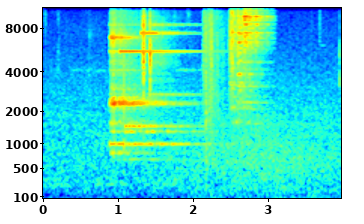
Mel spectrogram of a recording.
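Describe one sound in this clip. A short jingle sounds.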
